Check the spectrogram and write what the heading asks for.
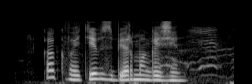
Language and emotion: Russian, neutral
